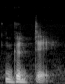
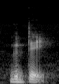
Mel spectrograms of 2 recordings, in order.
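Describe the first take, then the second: First: Said with a native-speaker accent. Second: Said with a native-speaker accent.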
